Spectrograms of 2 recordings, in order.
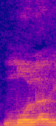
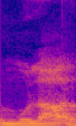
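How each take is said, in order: First: "मोलर" with a short second vowel; "मोलर" with an unstretched ending; short-vowel molar. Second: "मोलार" with a long aa; "मोलार" with a drawn-out second vowel; long-vowel molaar. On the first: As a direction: say "मोलर" as MO-lur, last syllable short. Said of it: "मोलर या कुछ लोग मोलार बोलते हैं". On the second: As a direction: say "मोलार" as mo-LAAR, stretching the last syllable. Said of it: "कुछ लोग मोलार बोलते हैं". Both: Shown as a demonstration.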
